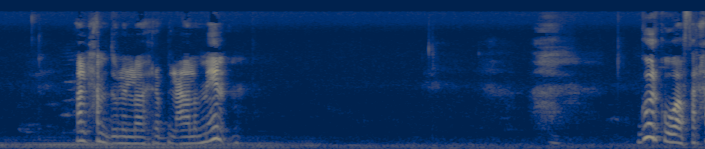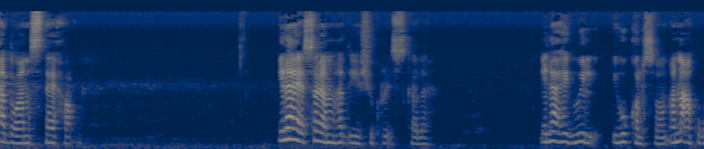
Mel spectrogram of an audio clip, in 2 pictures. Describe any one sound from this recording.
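A young woman speaks calmly and close to a microphone, in short phrases with pauses.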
